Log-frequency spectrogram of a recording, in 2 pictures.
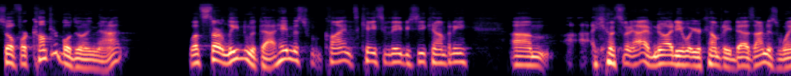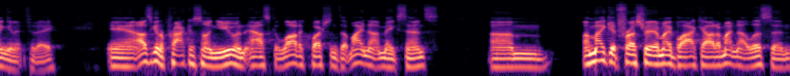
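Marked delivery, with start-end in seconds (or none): none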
